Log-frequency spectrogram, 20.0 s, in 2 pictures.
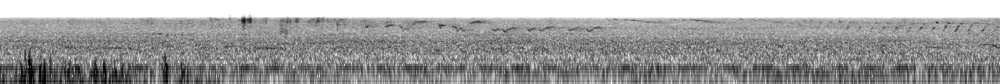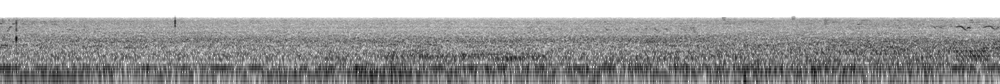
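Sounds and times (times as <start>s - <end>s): outdoor hiss and rumble: 0.0s - 20.0s
small birds chirping: 1.5s - 11.1s, 15.3s - 20.0s.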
